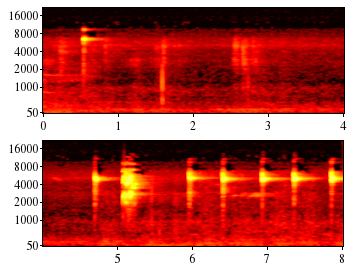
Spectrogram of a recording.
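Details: Lovebird heard in the morning, its chirps used to prompt other lovebirds to sing: quiet start, then from midway a run of sharp, high chirps about every half second, each ending in a short ringing tail.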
